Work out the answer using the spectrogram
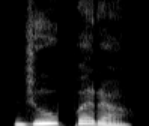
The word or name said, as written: ಜುಪರಿ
